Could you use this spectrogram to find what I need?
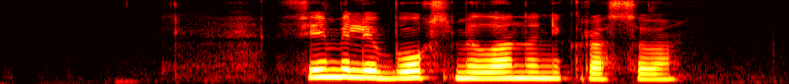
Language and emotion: Russian, neutral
